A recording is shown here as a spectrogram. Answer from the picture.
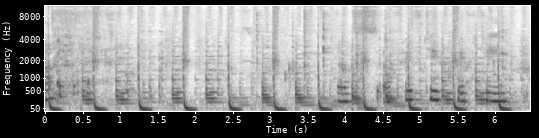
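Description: Background music with a steady drum beat and a melodic line.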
